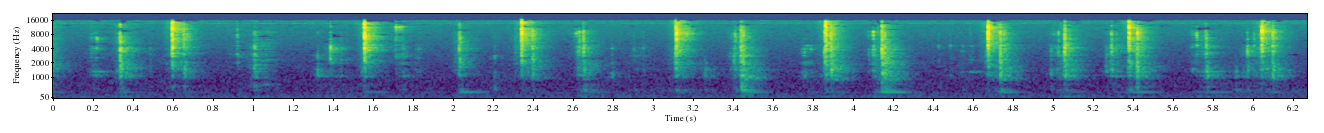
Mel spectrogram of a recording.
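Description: Fingers with long nails, some in black sleeves, type rapidly with both hands on a black, desk-sized, typewriter-style Qwerkywriter S mechanical keyboard with round plastic keycaps on a solid body. About nineteen quick, quiet, bright clicky key taps are heard, each dying away almost instantly, with a faint low click under some strokes.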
